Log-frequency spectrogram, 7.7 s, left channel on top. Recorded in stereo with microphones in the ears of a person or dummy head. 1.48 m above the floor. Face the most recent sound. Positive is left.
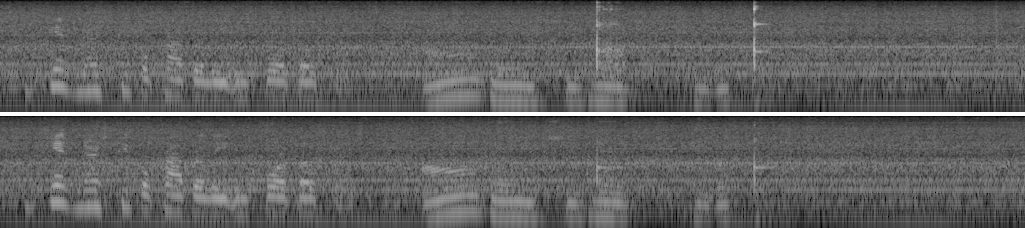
turn(degrees=80)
